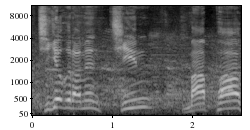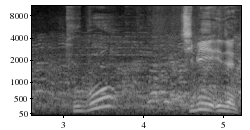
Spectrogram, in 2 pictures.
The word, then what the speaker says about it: 진: 我想买麻婆豆腐还有呢肥锅肉还有米饭谢谢이 집 상호에서 보시면 아시겠지만 이 집이 중국 발음으로는 천인데 한국 발음은 진이에요. 직역을 하면 진 마파 두부 집이 이제 진 마파 두부죠.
